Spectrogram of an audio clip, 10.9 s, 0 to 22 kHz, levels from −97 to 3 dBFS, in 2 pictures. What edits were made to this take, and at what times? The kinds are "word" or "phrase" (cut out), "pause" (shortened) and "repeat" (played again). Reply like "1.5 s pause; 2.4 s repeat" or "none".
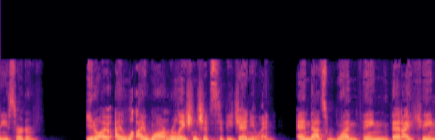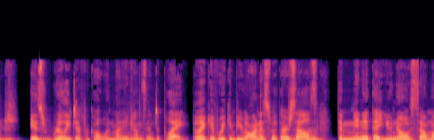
8.5 s word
